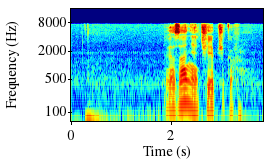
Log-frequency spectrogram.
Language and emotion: Russian, sad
